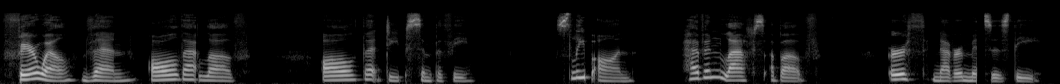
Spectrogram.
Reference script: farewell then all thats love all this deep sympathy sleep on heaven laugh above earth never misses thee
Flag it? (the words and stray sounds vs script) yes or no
yes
